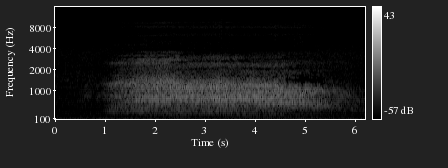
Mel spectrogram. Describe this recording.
Scary Breath
the ghost is breathing
Recorded with AV Voice Changer Software
breath, whistle, moan, house, scary, creepy, haunted, ghost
